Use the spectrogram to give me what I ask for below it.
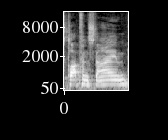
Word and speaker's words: Klopfenstein: pronounce here because I I'm confused by the p and the H is it CL Clen kloin it's kapenstein kapenstein CU I was going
